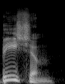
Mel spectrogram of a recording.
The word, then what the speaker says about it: Beauchamp: Beauchamp? Beecham. Beauchamp? No, his name is pronounced Beecham.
